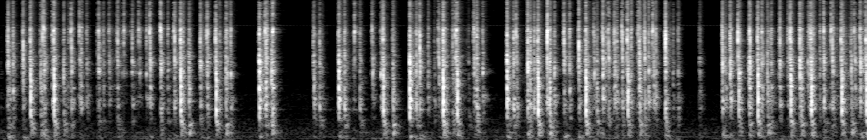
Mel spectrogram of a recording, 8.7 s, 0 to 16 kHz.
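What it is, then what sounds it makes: Plastic mechanical keyboard. Fast typing with fingertips and short nails on a black plastic mechanical keyboard with clicky green switches. Dense runs of sharp, bright clicks break off in brief pauses around 2.6, 5 and 7 seconds.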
